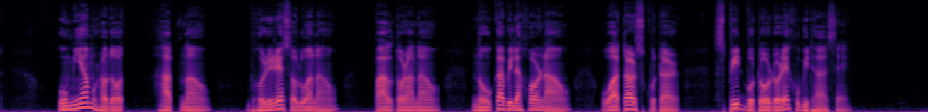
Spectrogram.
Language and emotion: Assamese, neutral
